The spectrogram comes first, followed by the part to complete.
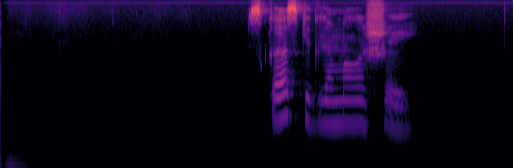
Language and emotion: Russian, neutral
